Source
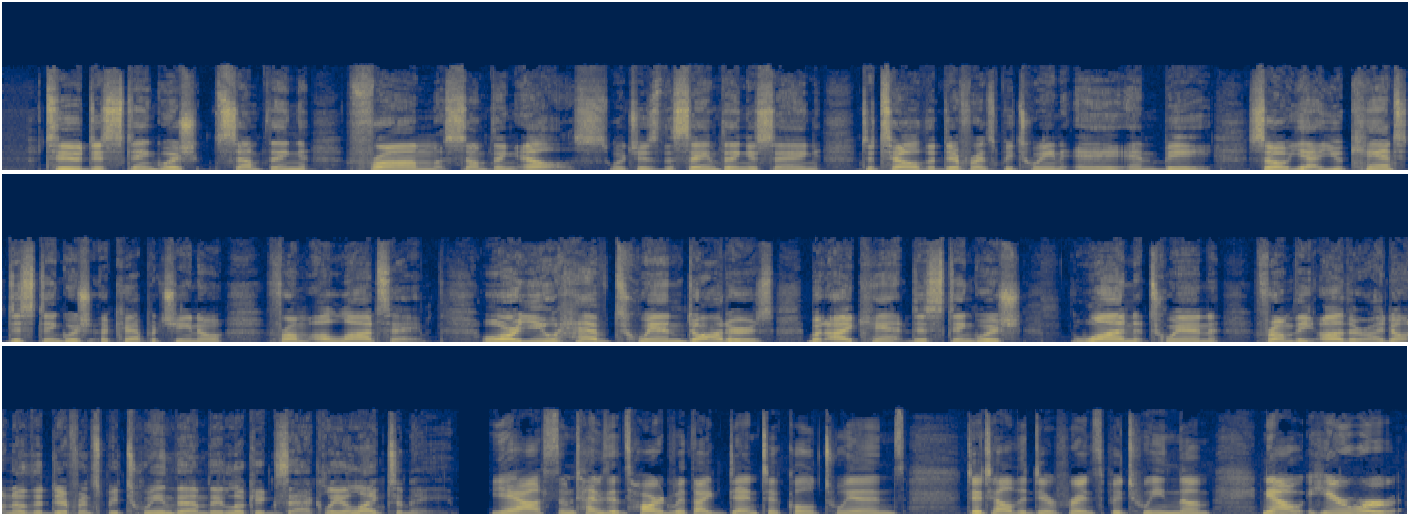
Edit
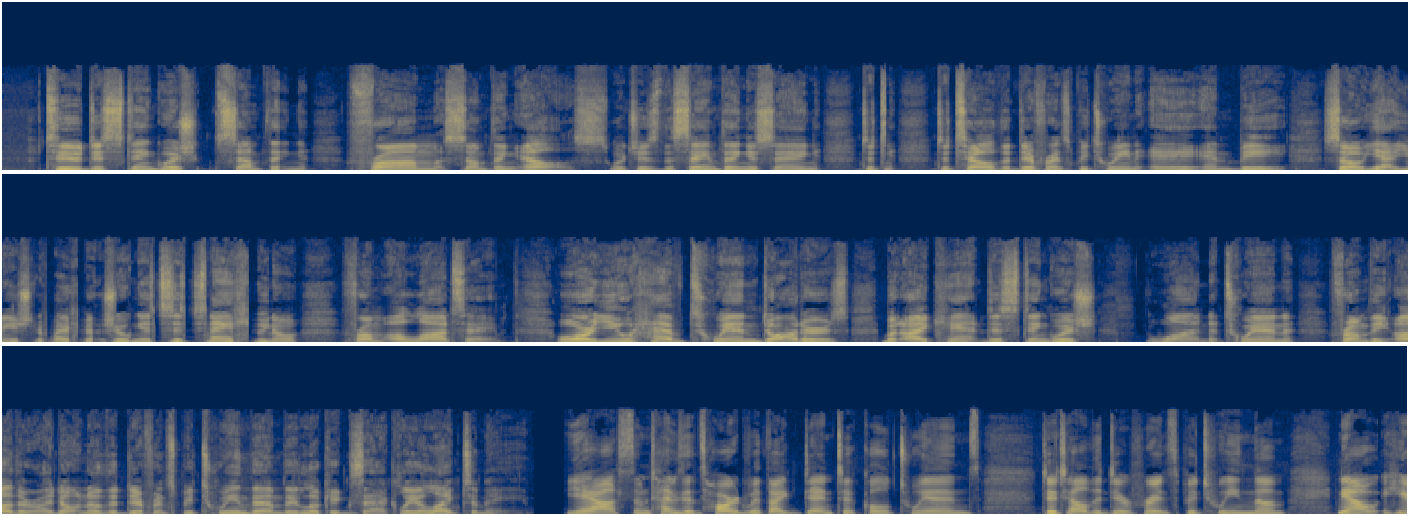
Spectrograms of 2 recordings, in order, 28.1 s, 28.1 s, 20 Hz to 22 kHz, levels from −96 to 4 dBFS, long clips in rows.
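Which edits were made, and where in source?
0:01.84–0:02.39: fade in, from −23 dB
0:05.38–0:05.88: repeat, 2 plays
0:08.86–0:10.64: reverse
0:16.07–0:16.92: fade out, to −20 dB

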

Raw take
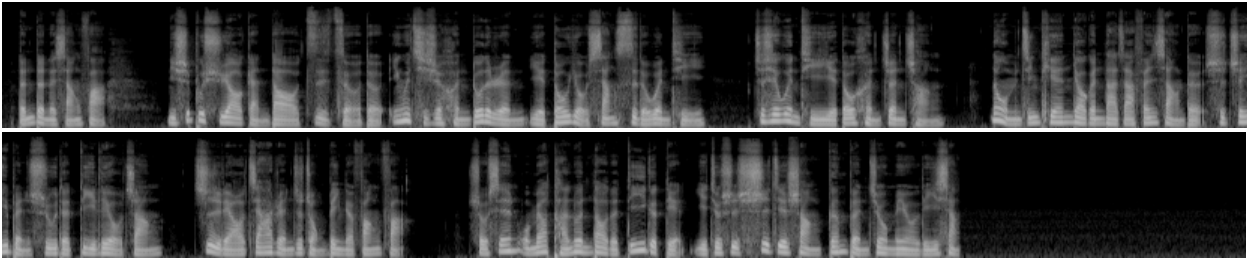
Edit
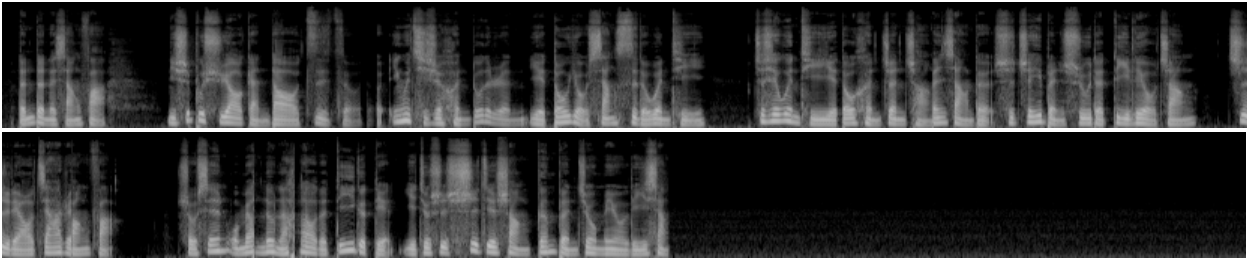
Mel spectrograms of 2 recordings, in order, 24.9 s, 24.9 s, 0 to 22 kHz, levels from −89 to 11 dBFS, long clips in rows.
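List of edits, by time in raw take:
0:03.01–0:03.75: fade out and dull
0:04.59–0:05.19: clip gain −7.5 dB
0:09.31–0:11.42: remove
0:15.25–0:16.05: remove
0:17.86–0:18.39: reverse

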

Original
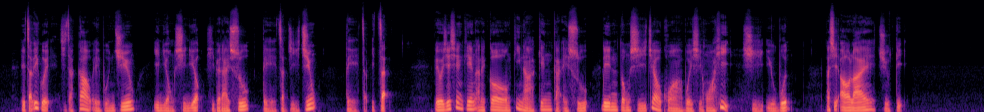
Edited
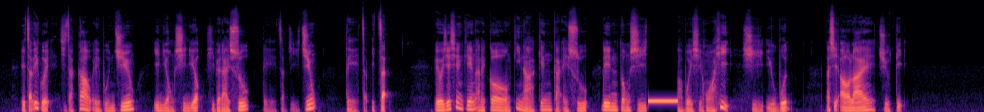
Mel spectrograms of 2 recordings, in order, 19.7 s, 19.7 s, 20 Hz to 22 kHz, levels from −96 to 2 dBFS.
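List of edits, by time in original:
0:04.84–0:06.22: duck −11 dB, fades 0.27 s
0:12.96–0:13.56: beep over 423 Hz −20 dBFS

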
